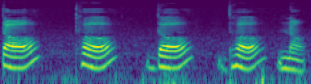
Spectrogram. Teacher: ता वर्ग का उच्चारण स्थान है दंत। जब हम उच्चारण करते हैं तो हमारी जीभ कहाँ जाती है, दांत के पास चली जाती है।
